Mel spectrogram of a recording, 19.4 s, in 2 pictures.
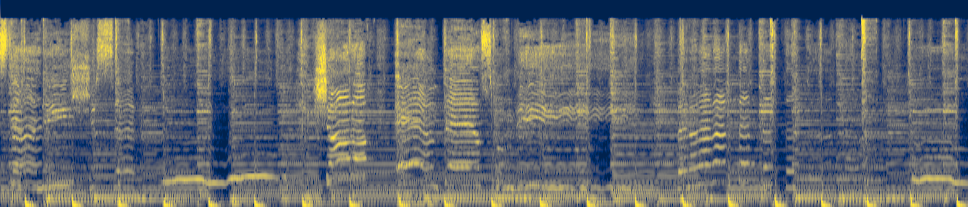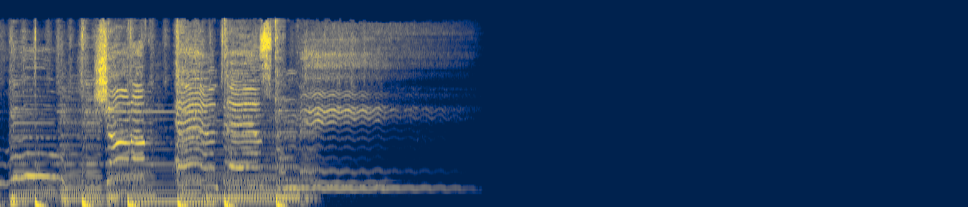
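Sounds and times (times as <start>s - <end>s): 
acoustic duo playing a cover: 0.0s - 13.3s.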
